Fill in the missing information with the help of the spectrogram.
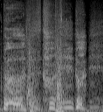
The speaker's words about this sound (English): After stepping on the accelerator countless times, Mr. Chubby and Skinny Larry finally escaped from the vast grassland. They sat exhausted and panting in their seats.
